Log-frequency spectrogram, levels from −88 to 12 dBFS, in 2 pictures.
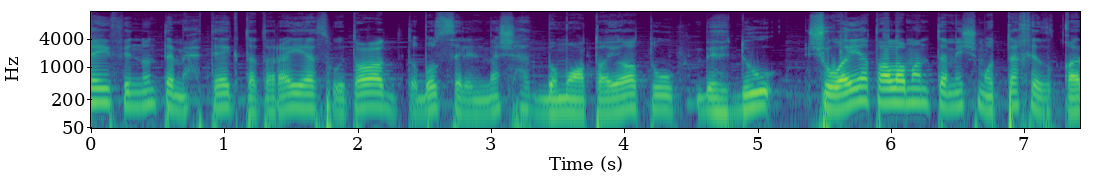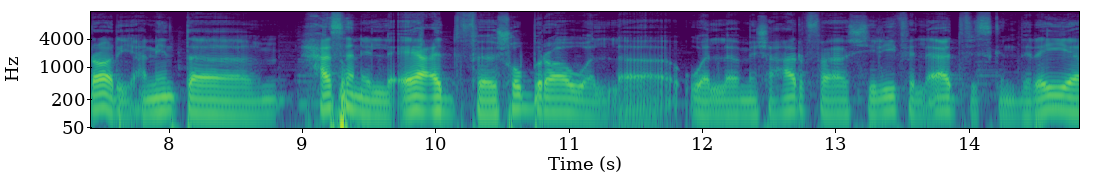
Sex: male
